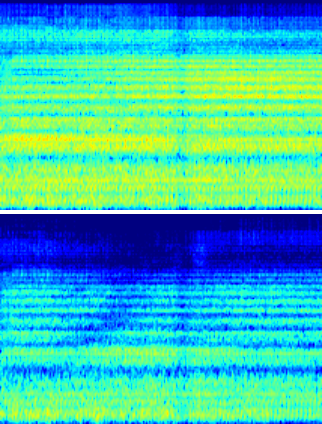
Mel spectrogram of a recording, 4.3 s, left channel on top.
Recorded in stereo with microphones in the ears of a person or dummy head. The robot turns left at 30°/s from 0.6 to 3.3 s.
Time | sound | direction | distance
0.0 | an engine running | 130° left | ?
